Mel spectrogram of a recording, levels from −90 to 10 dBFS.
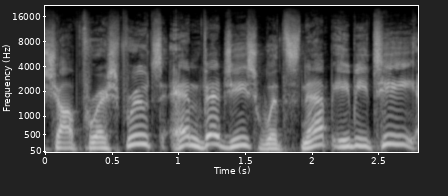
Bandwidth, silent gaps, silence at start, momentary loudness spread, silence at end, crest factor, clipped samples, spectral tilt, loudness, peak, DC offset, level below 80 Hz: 17.5 kHz; none; 0 s; 2 LU; 0 s; 14 dB; under 0.1%; -4 dB/octave; -15 LUFS; -2 dBFS; under 0.1%; -60 dBFS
